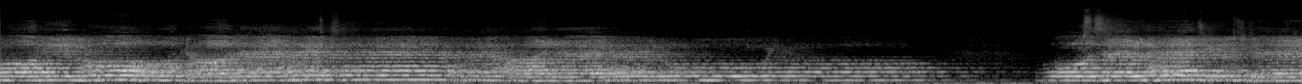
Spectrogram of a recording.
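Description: Gregorian chant antiphon sung as a single unaccompanied melodic line in a male range, in long drawn-out phrases with a brief breath break about ten seconds in before the next phrase begins.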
